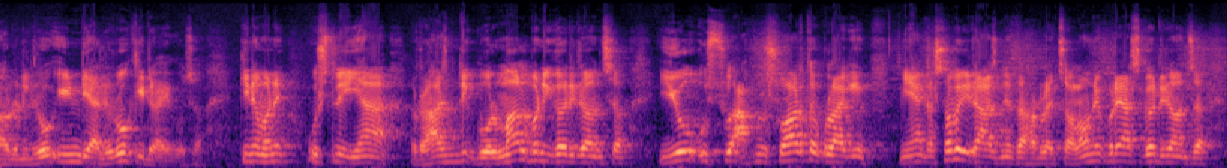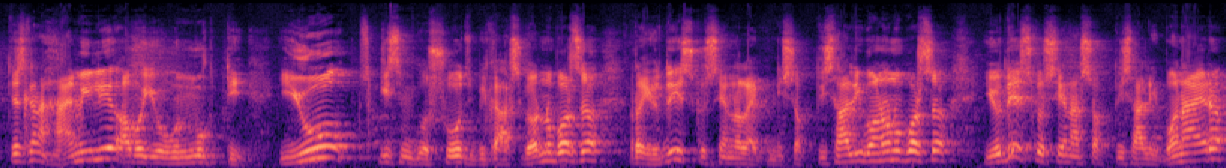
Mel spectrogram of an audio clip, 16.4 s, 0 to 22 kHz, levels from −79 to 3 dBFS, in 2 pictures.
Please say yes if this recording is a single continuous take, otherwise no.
yes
